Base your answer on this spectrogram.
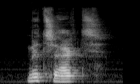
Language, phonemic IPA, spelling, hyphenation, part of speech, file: Dutch, /ˈmʏtsaːrt/, mutsaard, mut‧saard, noun, Nl-mutsaard.ogg
- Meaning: 1. faggot (bundle of branches, sticks or twigs, especially firewood) 2. pyre used for burning at the stake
